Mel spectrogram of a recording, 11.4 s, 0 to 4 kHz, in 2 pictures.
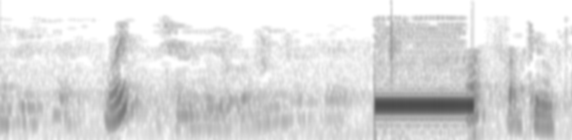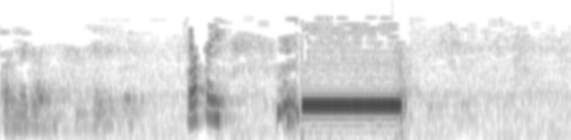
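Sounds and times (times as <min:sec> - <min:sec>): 
speech: 0:00.1 - 0:03.6, 0:04.7 - 0:09.8
phone line ringback tone: 0:03.8 - 0:04.8, 0:08.7 - 0:09.8.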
